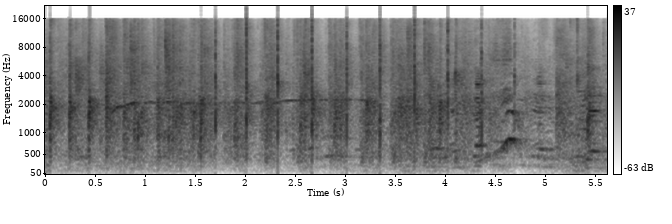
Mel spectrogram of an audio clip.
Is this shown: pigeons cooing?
no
